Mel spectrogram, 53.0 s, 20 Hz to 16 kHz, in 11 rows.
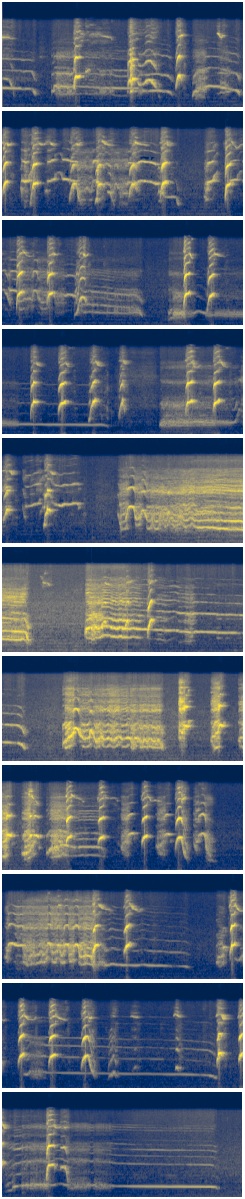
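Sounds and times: dog howling: 0:00.0 - 0:16.6, 0:17.6 - 0:20.9, 0:21.6 - 0:24.7, 0:25.8 - 0:29.4, 0:30.2 - 0:38.0, 0:38.6 - 0:42.3, 0:42.9 - 0:52.6
dog yipping: 0:01.4 - 0:11.5, 0:18.1 - 0:21.0, 0:30.2 - 0:38.0, 0:38.6 - 0:41.3, 0:42.9 - 0:45.2, 0:47.7 - 0:48.4.

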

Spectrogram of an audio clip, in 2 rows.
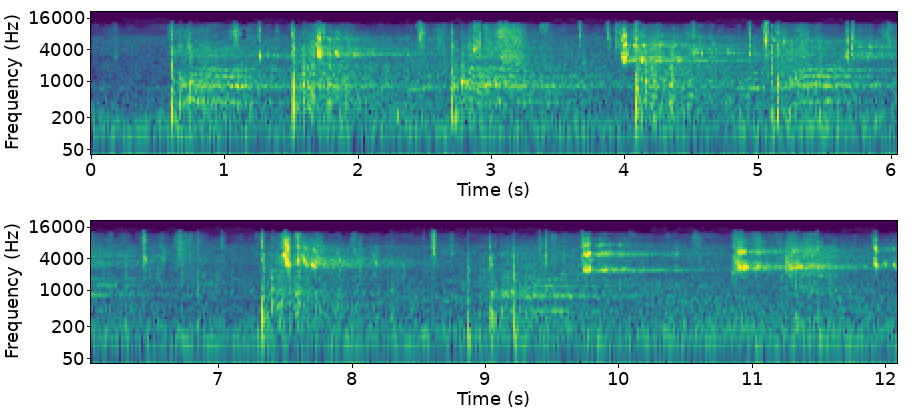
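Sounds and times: shoe squeaks: 0:03.8 - 0:06.8, 0:07.4 - 0:12.0
ball bouncing on hard court: 0:03.8 - 0:10.1
tennis ball hit with racket: 0:03.9 - 0:05.8, 0:07.3 - 0:08.1.

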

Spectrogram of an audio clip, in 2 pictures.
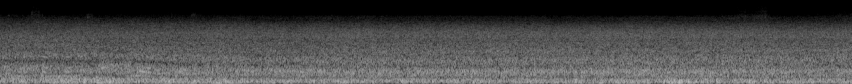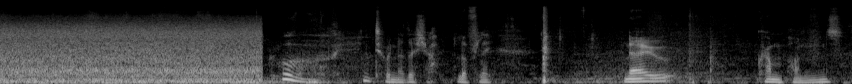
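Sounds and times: waterfall roaring: 0:00.0 - 0:11.2
wind buffeting microphone: 0:00.0 - 0:11.2.

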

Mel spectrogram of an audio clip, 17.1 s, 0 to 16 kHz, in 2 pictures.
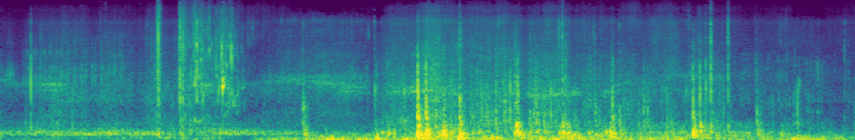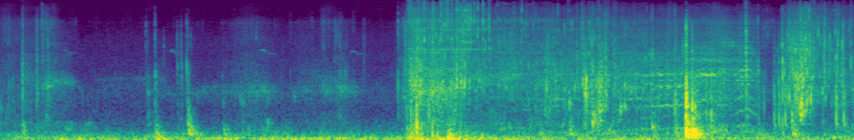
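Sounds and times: fish splashing into water: 0:01.7 - 0:02.5, 0:12.6 - 0:15.0, 0:16.4 - 0:17.0
wind rumbling on microphone: 0:02.4 - 0:16.5.

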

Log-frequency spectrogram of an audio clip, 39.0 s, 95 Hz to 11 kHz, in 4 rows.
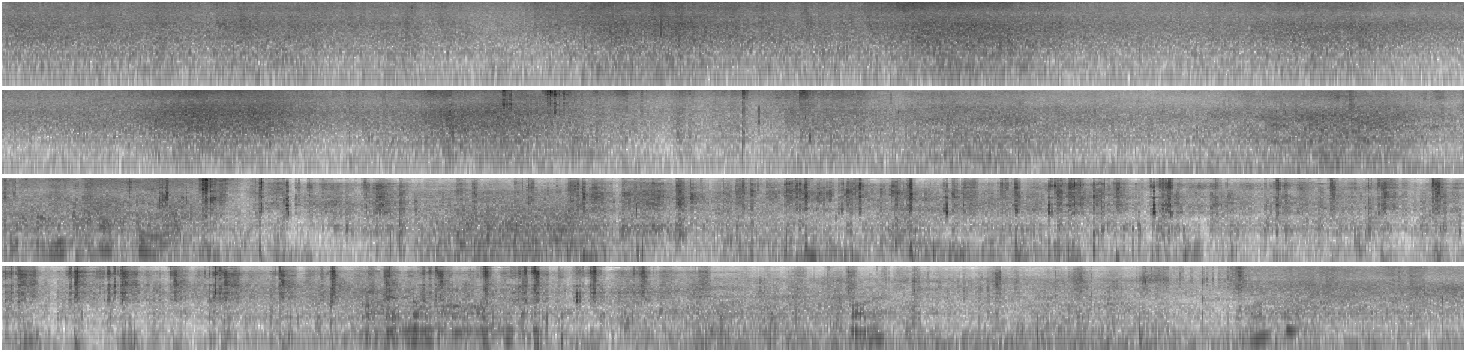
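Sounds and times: waves washing on gravel shore: 0:00.0 - 0:38.9
footsteps crunching on pebbles: 0:12.5 - 0:15.6, 0:20.4 - 0:38.9.

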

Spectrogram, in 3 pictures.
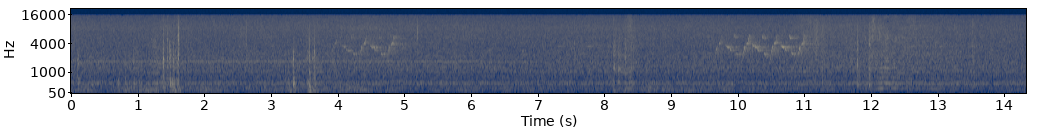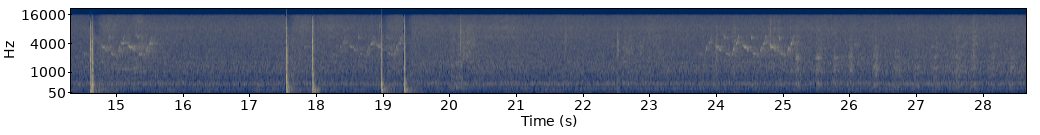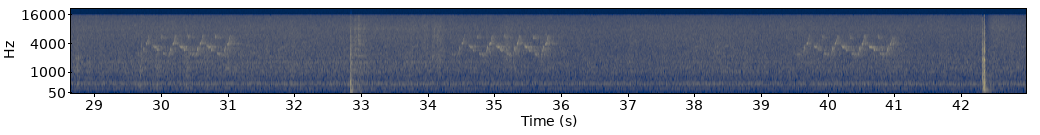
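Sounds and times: bees buzzing: 0:00.0 - 0:42.9
wooden knocks of hive frames: 0:03.2 - 0:03.9, 0:08.1 - 0:08.5, 0:14.6 - 0:15.0, 0:17.5 - 0:18.2, 0:18.9 - 0:20.3, 0:32.7 - 0:33.6, 0:42.2 - 0:42.7.

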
